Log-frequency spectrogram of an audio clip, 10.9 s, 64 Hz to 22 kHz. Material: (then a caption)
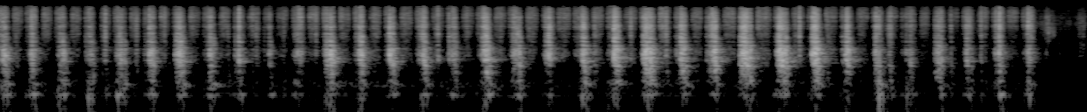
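Coated card. A wooden stylus scratches the bottom area of a flat coated scratch-art sheet in quick back-and-forth strokes. The strokes come as a steady, slightly uneven run of about three dry, raspy scrapes per second, centered in the mids around 1.4 kHz with little low end. Each stroke stops short with almost no ring.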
